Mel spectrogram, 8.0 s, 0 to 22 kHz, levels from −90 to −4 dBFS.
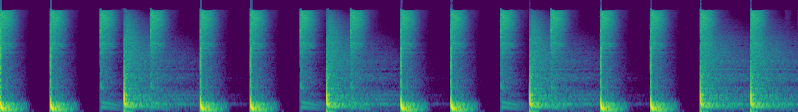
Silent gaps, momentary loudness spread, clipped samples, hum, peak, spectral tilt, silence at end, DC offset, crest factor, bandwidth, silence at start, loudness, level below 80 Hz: none; 17 LU; under 0.1%; none; 0 dBFS; -4.5 dB/octave; 0.1 s; under 0.1%; 20 dB; 17 kHz; 0 s; -19 LUFS; -32 dBFS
